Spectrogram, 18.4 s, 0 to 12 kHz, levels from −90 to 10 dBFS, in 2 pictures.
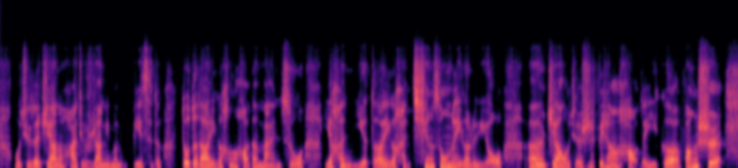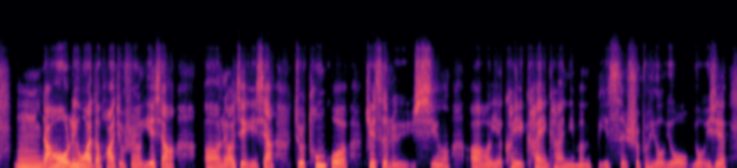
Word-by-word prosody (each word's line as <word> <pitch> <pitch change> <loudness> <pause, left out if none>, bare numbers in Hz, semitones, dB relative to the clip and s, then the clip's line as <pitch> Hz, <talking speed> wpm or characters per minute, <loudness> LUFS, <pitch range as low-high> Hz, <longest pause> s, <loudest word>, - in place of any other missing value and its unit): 我 155 - -6
觉 150 -2 -7
得 175 0 +1
这 200 - -1
样 180 - +4
的 180 - -4
话 175 +1 -2
就 165 - -10
是 165 - -13
让 175 -2 0
你 165 - -5
们 170 - -7
彼 185 +2 -6
此 195 - -9
的， - - -9 0.2
都 230 - +5
得 200 -5 +1
到 185 0 +3
一 - - -4
个 190 - -4
很 185 - -5
好 - - -1
的 175 - -4
满 170 -3 -5
足， 170 +1 -4 0.3
也 - - 0
很 - - -3
也 95 - -2
得 - - -7
到 165 - +3
一 175 - -1
个 180 - -1
很 - - -5
轻 230 -3 +2
松 230 0 0
的 215 - 0
一 165 - -3
个 175 0 -1
旅 155 -2 -6
游。 165 - -3 0.3
嗯， 170 -1 +3
这 190 +4 +1
样 175 - +4
我 - - -3
觉 - - -9
得 - - -4
是 180 +1 -4
非 205 - -2
常 180 -2 -2
好 - - +1
的 - - -9
一 - - -7
个 185 -3 +3
方 210 +3 +1
式。 - - +4 0.4
嗯， 215 -2 +1
然 205 0 +9
后 260 -1 +9
另 280 +1 +6
外 255 -2 +9
的 220 -2 +2
话 210 -1 +4
就 205 0 -5
是 200 0 -3
也 220 - +3
想， 230 - +2 0.3
呃， 185 -2 +1
了 175 +2 +2
解 225 0 +1
一 - - -5
下， 190 -1 +3 0.2
就 240 - +1
是 - - +4
通 290 +5 +3
过 245 -7 +3 0.2
这 275 - +2
次 245 -2 -1
旅 185 -5 -8
行， 175 +3 0 0.3
啊， 165 -2 0
也 - - -5
可 215 - -6
以 215 -5 -1
看 235 +4 0
一 190 - -6
看 185 -2 -5
你 160 - -5
们 160 +4 -6
彼 175 +5 -12
此 190 -7 -7
是 230 - -3
不 200 - -12
是 190 - -7
有 190 - -4
有 85 0 -4
有 - - -6
一 - - -7
些， 205 +1 -2
190 Hz, 320 characters per minute, -24 LUFS, 175-220 Hz, 0.4 s, 然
